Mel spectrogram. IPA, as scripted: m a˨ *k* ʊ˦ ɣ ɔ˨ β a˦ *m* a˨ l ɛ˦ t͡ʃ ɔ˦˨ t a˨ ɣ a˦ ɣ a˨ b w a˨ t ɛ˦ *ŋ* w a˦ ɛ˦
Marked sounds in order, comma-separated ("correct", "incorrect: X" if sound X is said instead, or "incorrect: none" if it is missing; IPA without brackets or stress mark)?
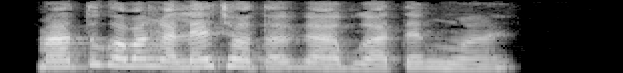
incorrect: t, incorrect: ŋ, correct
